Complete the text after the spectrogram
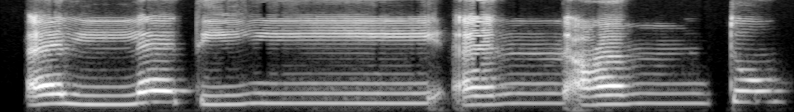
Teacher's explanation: I stretched the sound out of the ta for 3 to 5 seconds because it's a mad saghir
